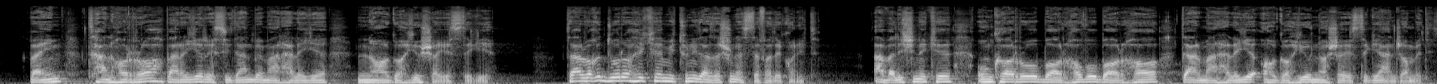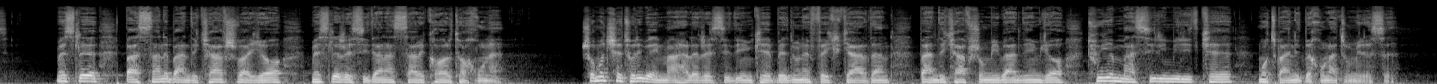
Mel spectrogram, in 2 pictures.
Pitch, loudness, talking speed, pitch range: 105 Hz, -15 LUFS, 150 wpm, 95-120 Hz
